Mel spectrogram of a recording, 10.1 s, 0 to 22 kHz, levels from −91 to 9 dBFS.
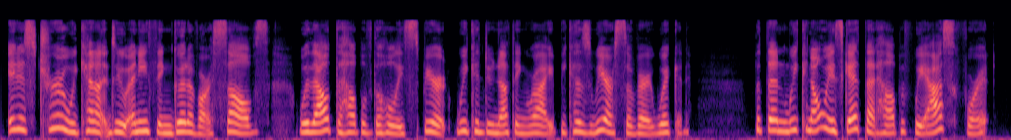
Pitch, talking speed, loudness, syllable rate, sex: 250 Hz, 245 wpm, -18 LUFS, 6.4 syllables/s, female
